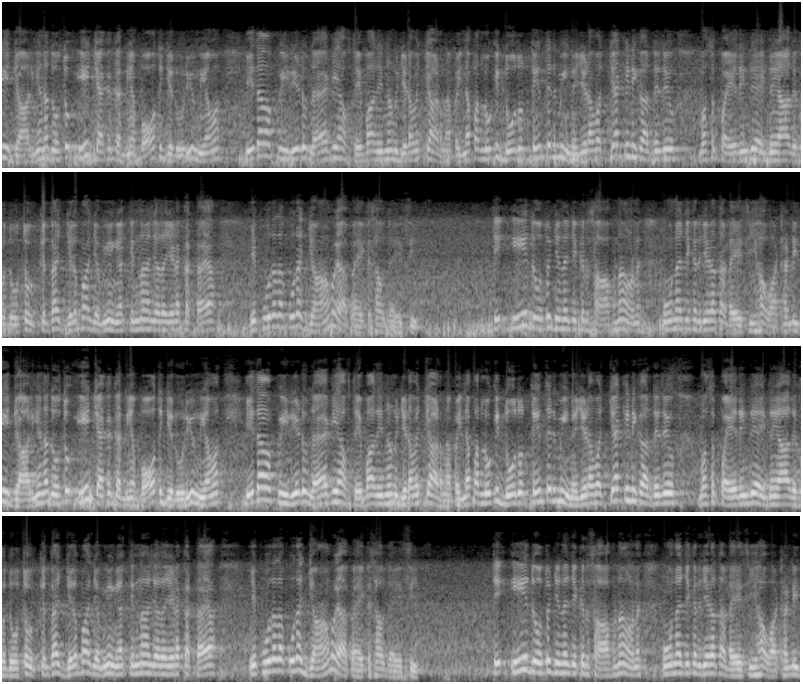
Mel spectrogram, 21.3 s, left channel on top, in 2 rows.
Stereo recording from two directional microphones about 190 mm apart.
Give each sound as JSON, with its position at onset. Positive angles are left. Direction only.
{"t": 0.0, "sound": "a man's voice", "side_deg": -20}
{"t": 17.2, "sound": "a man's voice", "side_deg": -15}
